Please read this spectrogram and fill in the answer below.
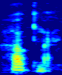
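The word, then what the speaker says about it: חכמה: a última da esquerda, é Het, que se pronuncia Hokmah.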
